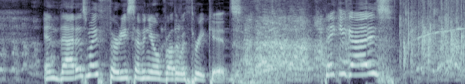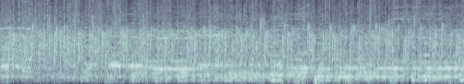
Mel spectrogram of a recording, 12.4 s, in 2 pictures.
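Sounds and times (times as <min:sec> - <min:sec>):
speech: 0:00.7 - 0:05.4
laughter: 0:02.2 - 0:05.0
audience applause: 0:05.3 - 0:12.3.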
